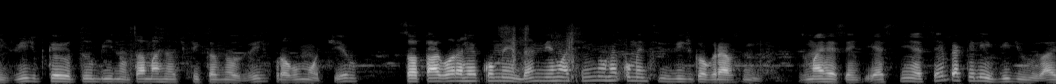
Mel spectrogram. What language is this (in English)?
Portuguese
